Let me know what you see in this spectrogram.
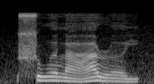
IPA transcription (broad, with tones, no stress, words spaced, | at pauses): ʂu˧ə̯ laː˨˩˦ɹə˨˩j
